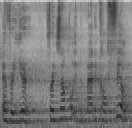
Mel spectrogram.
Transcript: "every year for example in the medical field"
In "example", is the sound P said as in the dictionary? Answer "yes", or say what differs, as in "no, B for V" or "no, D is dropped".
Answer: yes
